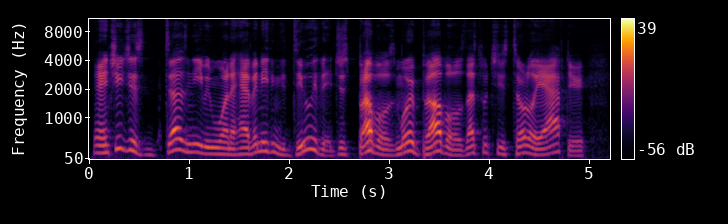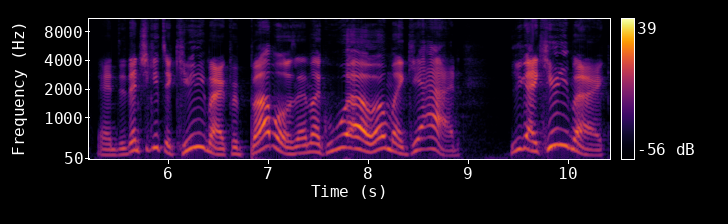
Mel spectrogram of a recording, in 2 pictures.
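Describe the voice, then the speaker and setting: A woman's voice: fairly low pitch, big pitch swings, brisk, a bit bright. A woman voicing a brash, easygoing young cartoon pegasus pony who tells a story in a casual, rambling slacker way. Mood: laid-back, then excited, alarmed. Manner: casual slacker rambling, full of "like" and "you know". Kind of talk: improvised-sounding comic cartoon storytelling.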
